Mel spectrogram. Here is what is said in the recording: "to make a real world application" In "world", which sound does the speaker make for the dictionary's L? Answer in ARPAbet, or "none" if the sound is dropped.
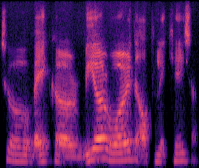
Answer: none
